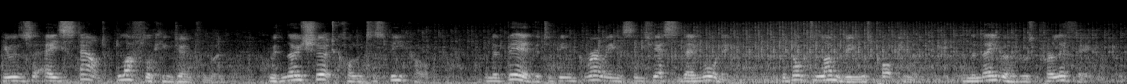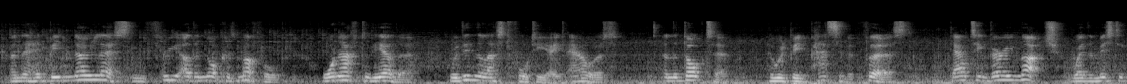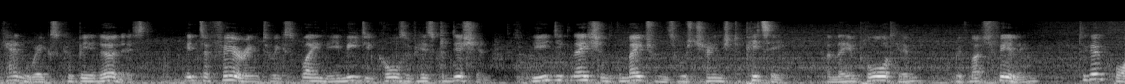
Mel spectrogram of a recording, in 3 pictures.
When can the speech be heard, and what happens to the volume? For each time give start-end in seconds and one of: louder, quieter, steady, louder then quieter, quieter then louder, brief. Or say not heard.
0.0-33.7 steady.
